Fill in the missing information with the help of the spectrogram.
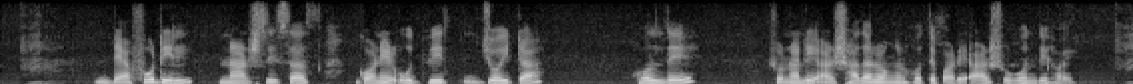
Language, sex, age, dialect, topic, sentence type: Bengali, female, 18-24, Western, agriculture, statement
